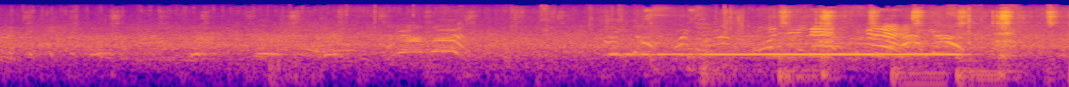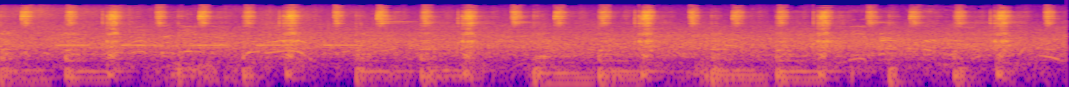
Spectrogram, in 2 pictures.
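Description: BMX start-gate signal: a loud, steady electronic tone lasting nearly three seconds, about five seconds in, as the riders leave the gate. After it, music with a steady beat plays over the track's loudspeakers.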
